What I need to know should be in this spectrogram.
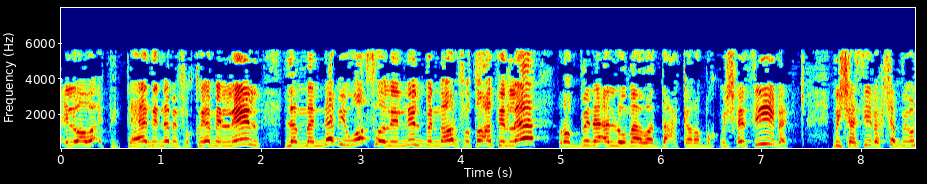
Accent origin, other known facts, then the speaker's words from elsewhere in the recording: Mansoura, Dakahlia, Egypt; عندنا اخت في المنصورة، عندنا في المنصورة جالها سرطان فعلا بحقيقة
